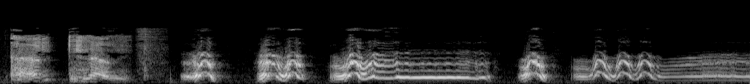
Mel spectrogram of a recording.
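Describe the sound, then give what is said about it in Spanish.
The dog Towser barks loudly, giving a run of gruff, throaty barks in an uneven rhythm, some stretched into longer drawn-out yowls, with no other sounds around them. “Pues ladráselo limpio y con fuerza, o no lo va a entender.”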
